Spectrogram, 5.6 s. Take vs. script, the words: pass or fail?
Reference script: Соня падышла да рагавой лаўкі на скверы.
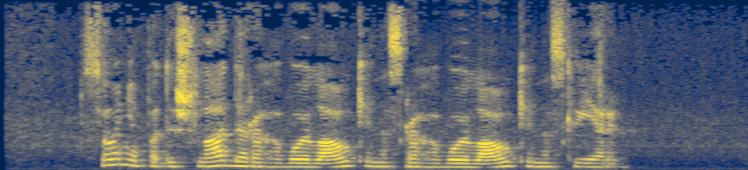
fail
